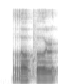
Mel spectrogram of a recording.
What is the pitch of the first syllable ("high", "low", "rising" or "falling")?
high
